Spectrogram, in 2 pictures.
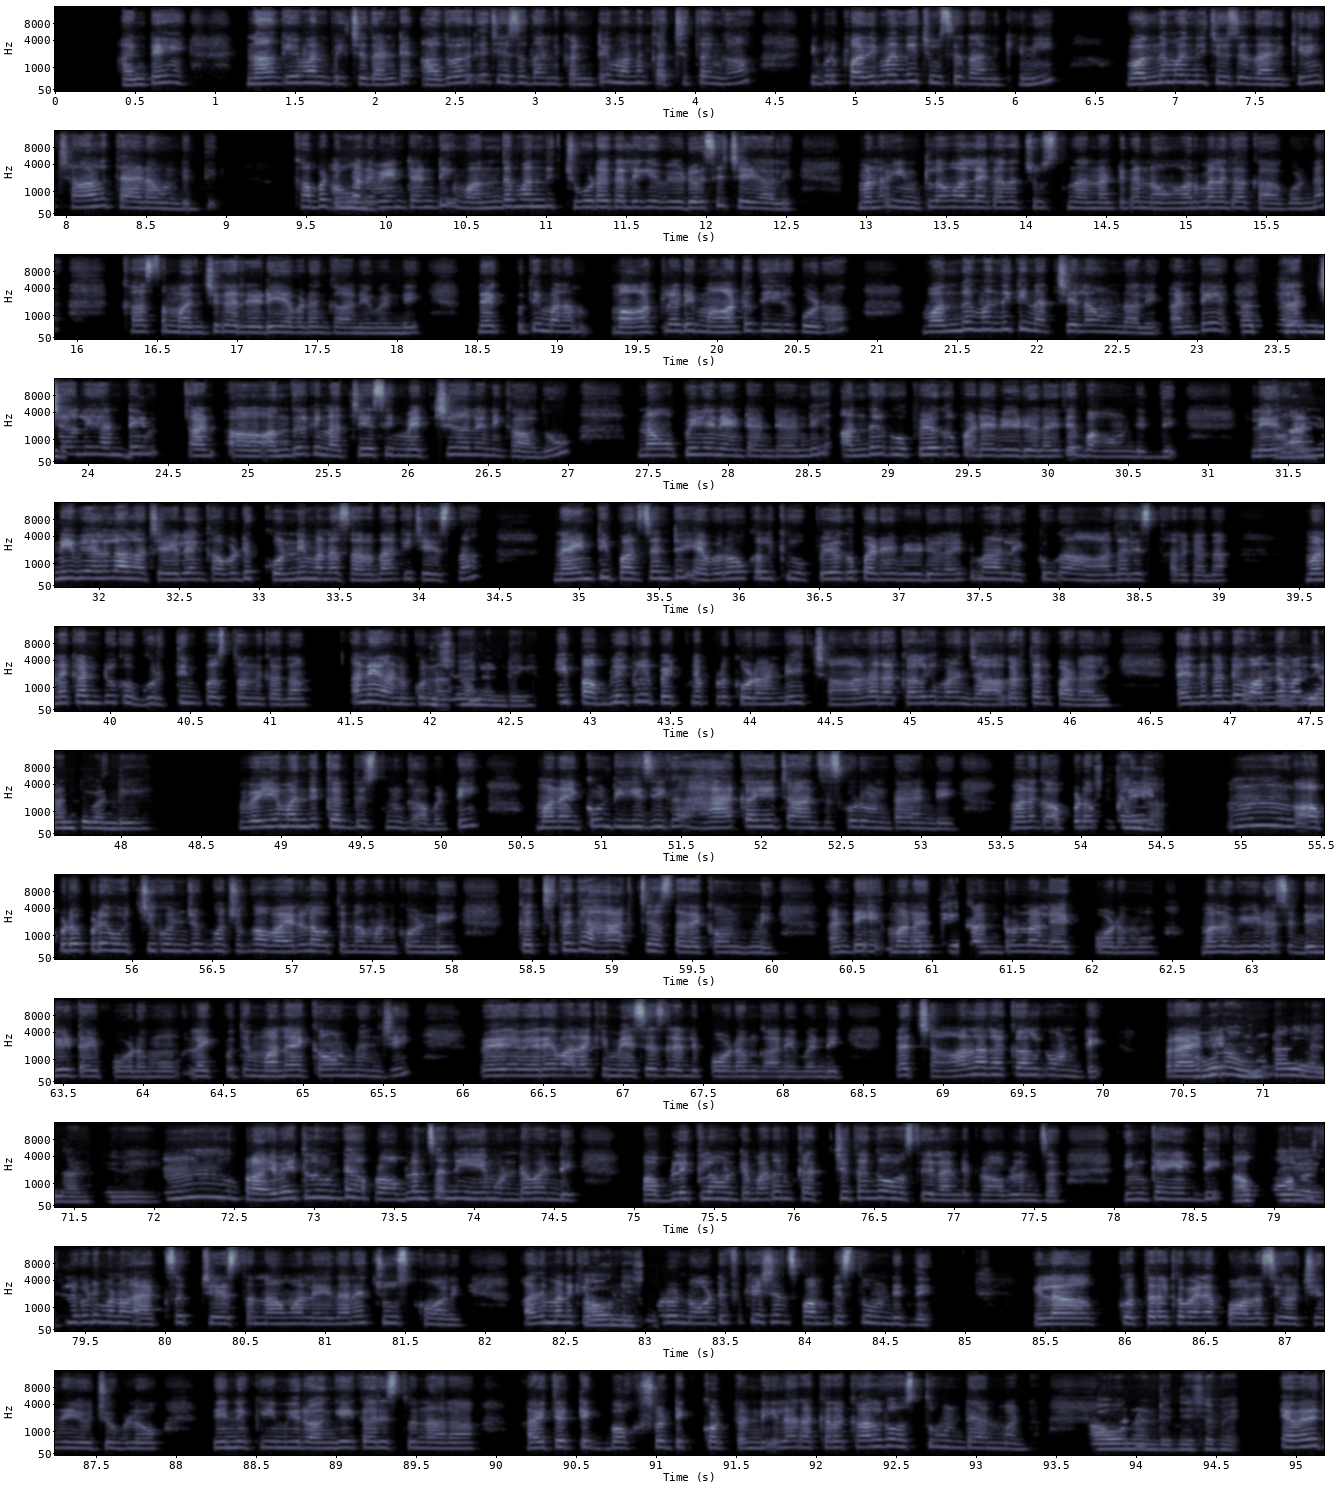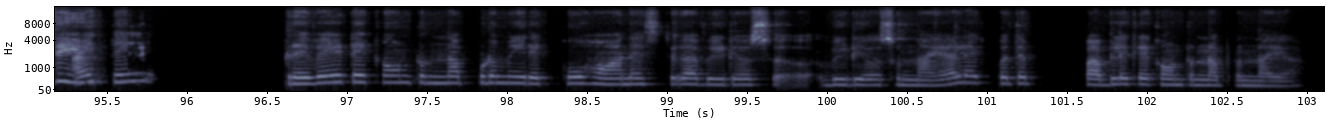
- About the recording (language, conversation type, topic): Telugu, podcast, పబ్లిక్ లేదా ప్రైవేట్ ఖాతా ఎంచుకునే నిర్ణయాన్ని మీరు ఎలా తీసుకుంటారు?
- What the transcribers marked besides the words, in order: in English: "నార్మల్‍గా"; in English: "రెడీ"; other background noise; in English: "ఒపీనియన్"; in English: "నైన్టీ పర్సెంట్"; in English: "పబ్లిక్‌లో"; in English: "అకౌంట్ ఈజీగా హ్యాక్"; in English: "ఛాన్సెస్"; in English: "వైరల్"; in English: "హ్యాక్"; in English: "అకౌంట్‌ని"; in English: "కంట్రోల్‌లో"; in English: "వీడియోస్ డిలీట్"; in English: "అకౌంట్"; in English: "ప్రైవేట్‍లో"; in English: "ప్రైవేట్‌లో"; in English: "ప్రాబ్లమ్స్"; in English: "పబ్లిక్‌లో"; in English: "యాక్సెప్ట్"; in English: "నోటిఫికేషన్స్"; in English: "పాలసీ"; in English: "యూట్యూబ్‌లో"; in English: "టిక్ బాక్స్‌లో టిక్"; in English: "ప్రైవేట్ అకౌంట్"; in English: "హానెస్ట్‌గా"; in English: "పబ్లిక్ అకౌంట్"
